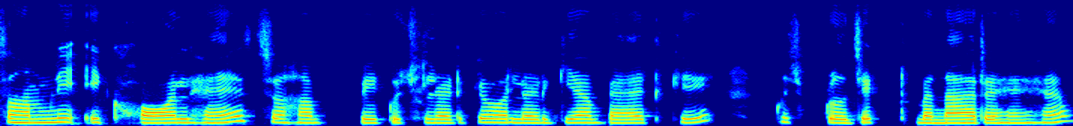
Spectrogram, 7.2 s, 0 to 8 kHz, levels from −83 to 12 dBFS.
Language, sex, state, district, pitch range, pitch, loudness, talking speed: Hindi, female, Bihar, Gopalganj, 220-240 Hz, 230 Hz, -18 LUFS, 140 wpm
